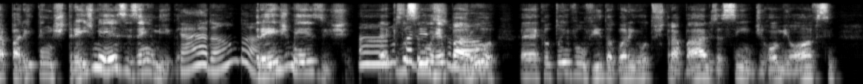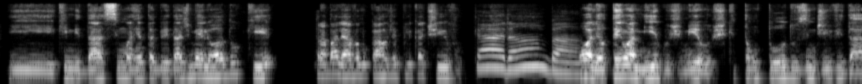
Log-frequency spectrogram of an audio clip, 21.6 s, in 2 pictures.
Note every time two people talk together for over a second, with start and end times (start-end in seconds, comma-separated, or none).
4.5-6.2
